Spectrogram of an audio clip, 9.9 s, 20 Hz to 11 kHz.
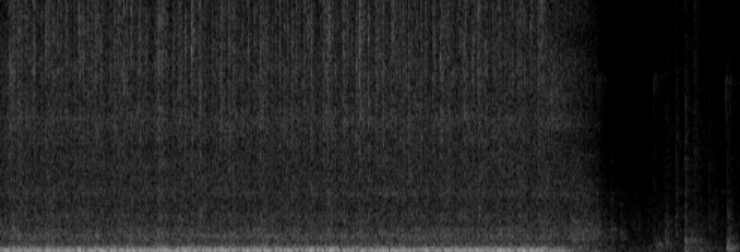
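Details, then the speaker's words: LS-swapped Camaro on first start after new oil pump, fixed pickup tube, new fuel tank and finished exhaust: deep even V8 rumble with crisp throttle blips and clean shutdown; sounds healthy but oil pressure still low. "Alright, I definitely like it, so that's probably gonna stay for now. Alright, it does sound good, but unfortunately it's still kind of low on oil pressure."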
